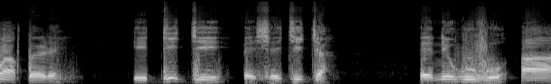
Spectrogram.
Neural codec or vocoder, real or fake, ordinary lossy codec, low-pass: none; real; Opus, 16 kbps; 19.8 kHz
